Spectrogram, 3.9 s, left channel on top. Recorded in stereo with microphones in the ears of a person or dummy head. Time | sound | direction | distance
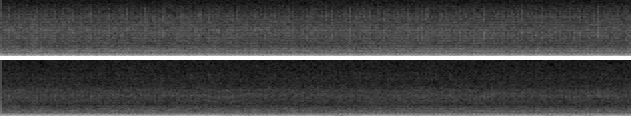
0.0 | an engine running | 65° left (ahead or behind) | 2.5 m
